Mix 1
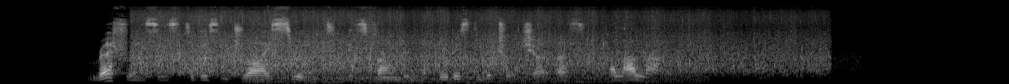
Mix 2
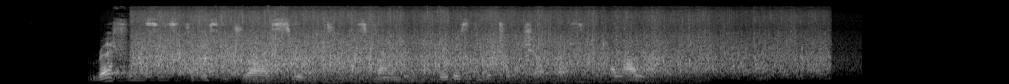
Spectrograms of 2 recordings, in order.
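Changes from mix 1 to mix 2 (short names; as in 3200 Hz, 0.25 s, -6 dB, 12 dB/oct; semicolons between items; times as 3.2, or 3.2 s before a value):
first sound +9.0 dB; reverb: on, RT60 0.65 s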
